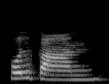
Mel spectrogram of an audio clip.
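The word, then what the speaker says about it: Vulkan: Fulkan. Fulkan. Volcano. Fulkan. Full can't. Way wine, wine is wine, the spelling is different then English but yes wine is wine in German.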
